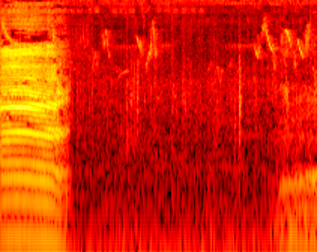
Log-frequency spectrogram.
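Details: Cows from a tame herd on their way to a field at the forest's edge: a loud moo cut off after a second, a quiet gap with scattered bird chirps, then another deep moo beginning.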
